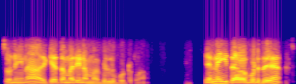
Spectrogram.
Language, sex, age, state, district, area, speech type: Tamil, male, 18-30, Tamil Nadu, Tiruvarur, urban, conversation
